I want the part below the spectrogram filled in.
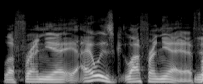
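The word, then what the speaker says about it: Lafrenière: Preston asks, could Lafreniere, finally pronounced it correctly.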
